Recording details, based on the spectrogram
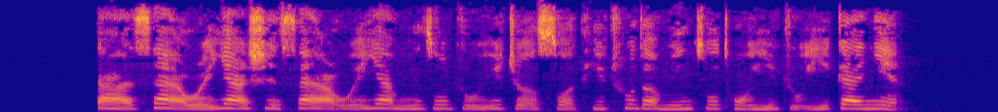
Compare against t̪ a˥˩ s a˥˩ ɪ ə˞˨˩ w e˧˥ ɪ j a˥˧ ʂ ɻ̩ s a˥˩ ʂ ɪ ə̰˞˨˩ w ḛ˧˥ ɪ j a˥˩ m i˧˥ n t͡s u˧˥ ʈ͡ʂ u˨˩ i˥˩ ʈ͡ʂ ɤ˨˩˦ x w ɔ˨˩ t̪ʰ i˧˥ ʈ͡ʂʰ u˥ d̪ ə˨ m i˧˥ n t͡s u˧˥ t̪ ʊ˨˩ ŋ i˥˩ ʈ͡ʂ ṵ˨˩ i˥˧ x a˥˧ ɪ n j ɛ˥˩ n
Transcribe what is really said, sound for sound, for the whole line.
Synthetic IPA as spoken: t̪ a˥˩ s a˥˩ ɪ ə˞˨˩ w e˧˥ ɪ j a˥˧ ʂ ɻ̩ s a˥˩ ɪ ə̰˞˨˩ w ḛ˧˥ ɪ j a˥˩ m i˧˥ n t͡s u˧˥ ʈ͡ʂ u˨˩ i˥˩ ʈ͡ʂ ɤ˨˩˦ s w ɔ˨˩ t̪ʰ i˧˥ ʈ͡ʂʰ u˥ d̪ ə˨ m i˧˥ n t͡s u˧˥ t̪ʰ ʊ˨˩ ŋ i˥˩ ʈ͡ʂ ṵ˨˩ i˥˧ k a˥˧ ɪ n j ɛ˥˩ n

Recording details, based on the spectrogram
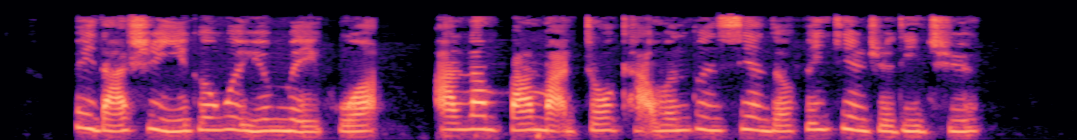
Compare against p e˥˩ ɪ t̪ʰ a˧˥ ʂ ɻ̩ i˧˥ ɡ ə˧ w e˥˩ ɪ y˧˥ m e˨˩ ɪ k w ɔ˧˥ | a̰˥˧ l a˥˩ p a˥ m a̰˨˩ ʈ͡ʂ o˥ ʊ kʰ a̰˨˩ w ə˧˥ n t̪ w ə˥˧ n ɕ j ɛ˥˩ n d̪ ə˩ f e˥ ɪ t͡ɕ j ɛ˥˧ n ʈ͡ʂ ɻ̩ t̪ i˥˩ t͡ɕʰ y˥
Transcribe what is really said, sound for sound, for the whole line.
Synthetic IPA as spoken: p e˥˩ ɪ t̪ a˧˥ ʂ ɻ̩ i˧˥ ɡ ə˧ w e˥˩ ɪ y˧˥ m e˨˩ ɪ k w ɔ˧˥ | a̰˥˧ l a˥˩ p a˥ m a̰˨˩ ʈ͡ʂ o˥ ʊ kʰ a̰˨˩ w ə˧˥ n t̪ w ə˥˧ n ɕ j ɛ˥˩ n d̪ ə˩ f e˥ ɪ t͡ɕ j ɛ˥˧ n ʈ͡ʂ ɻ̩ t̪ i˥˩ t͡ɕʰ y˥

